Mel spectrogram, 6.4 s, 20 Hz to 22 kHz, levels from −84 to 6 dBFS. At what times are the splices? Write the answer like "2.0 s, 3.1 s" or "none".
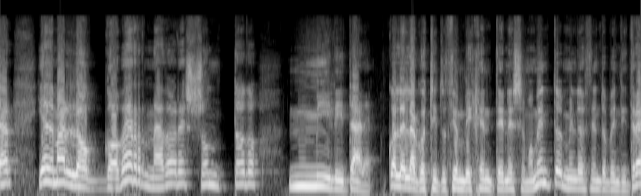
3.8 s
